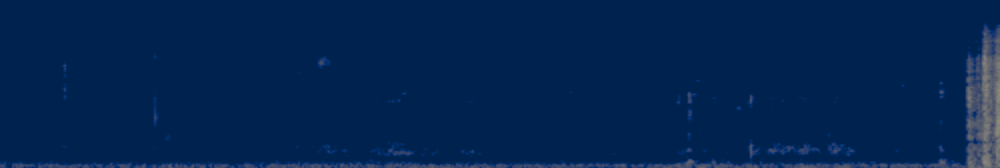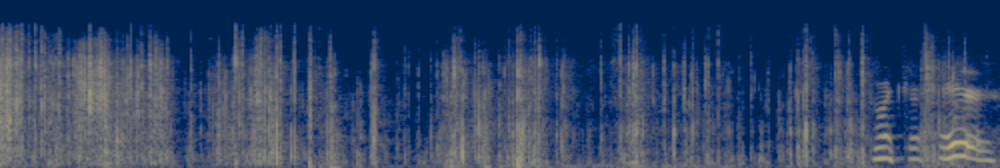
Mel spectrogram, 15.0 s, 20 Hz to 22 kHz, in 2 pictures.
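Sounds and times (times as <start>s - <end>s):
crinkling and rustling: 7.0s - 15.0s.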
